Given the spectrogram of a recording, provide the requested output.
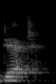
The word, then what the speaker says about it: debt: In debt, the B is silent, means owing money.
